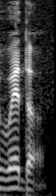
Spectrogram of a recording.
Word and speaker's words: whether: two words weather and weather the first one is spelled as w-e-a-t-h-e-r and the second one is spelled as w-h-e-t-h-e-r the pronunciation of both these words is the same some English language Learners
